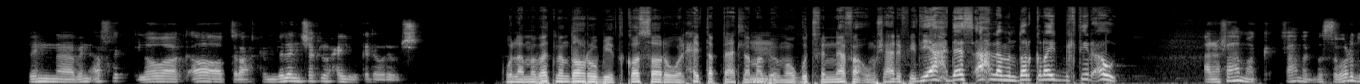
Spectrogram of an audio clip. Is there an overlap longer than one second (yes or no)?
no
